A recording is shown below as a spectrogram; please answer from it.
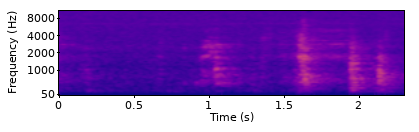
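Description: A few soft metal clicks and scrapes, about a second in and again near the end, as a deck hanger rod and bracket on a Craftsman T110 riding mower are pushed into place by hand.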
